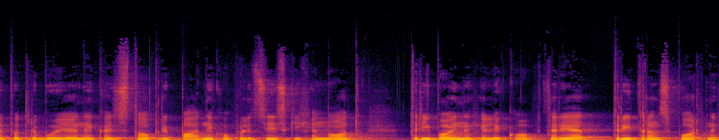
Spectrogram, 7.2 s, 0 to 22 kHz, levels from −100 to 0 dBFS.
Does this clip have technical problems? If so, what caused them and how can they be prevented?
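No, the speech signal shows no technical faults, so there is nothing here that needs a cause or a preventive measure.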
